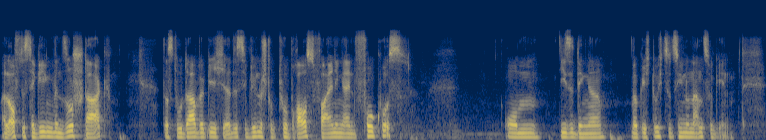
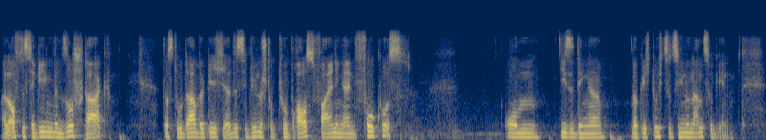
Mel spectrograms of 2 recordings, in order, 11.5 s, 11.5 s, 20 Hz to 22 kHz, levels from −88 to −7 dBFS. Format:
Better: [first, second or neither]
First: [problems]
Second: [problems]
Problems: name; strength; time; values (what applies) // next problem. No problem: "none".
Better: first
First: garbled, watery; slightly; nothing above 7.5 kHz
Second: garbled, watery; badly; nothing above 7.5 kHz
